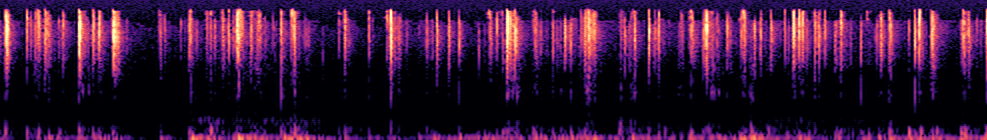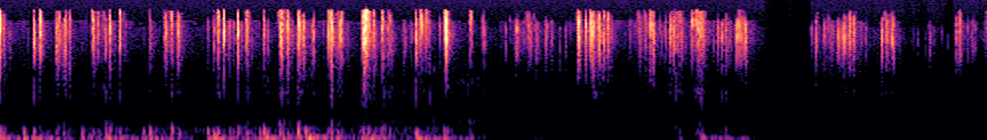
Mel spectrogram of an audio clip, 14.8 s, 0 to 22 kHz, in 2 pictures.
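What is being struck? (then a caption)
Small glass pebbles. Long nails scratch and click across a pile of small, clear, solid glass pebbles resting on black cloth. Dense, bright, dry clicks and gritty scraping sit over a low, steady rumble. After about 11 seconds it thins to quieter, scattered taps.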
